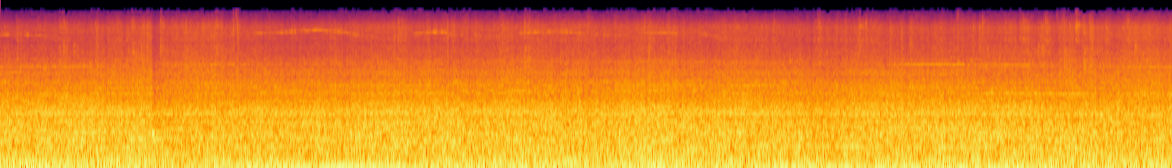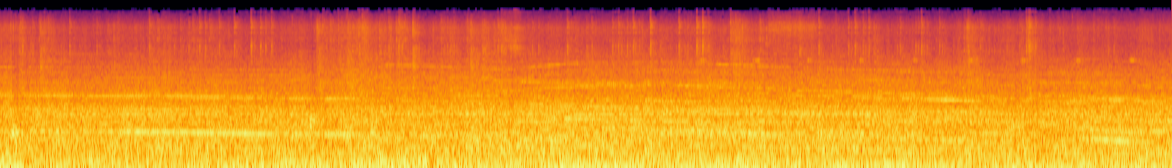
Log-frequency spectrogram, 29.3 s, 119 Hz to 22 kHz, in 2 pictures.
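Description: Volvo B7TL double-decker bus under way, heard inside from the upper deck: its Volvo D7C diesel engine makes a steady low drone, with whining tones from the driveline that slide down in pitch over the last several seconds.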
